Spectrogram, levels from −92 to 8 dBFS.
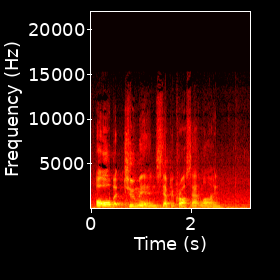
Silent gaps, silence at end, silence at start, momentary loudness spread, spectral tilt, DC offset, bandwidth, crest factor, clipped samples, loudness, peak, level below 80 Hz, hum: none; 0 s; 0 s; 18 LU; -5.5 dB/octave; under 0.1%; 13 kHz; 18 dB; under 0.1%; -19 LUFS; -2 dBFS; -40 dBFS; none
